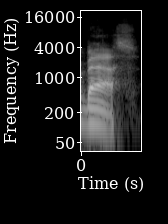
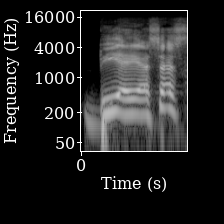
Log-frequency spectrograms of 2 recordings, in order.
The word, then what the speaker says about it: Bass: Look at Tyler Bass. Yes, I know, like the fish. Bass, like the fish, which is well, because BASS, like they're telling you, don't say base.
